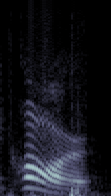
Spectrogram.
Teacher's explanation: Your tongue is curled backwards.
